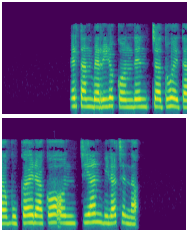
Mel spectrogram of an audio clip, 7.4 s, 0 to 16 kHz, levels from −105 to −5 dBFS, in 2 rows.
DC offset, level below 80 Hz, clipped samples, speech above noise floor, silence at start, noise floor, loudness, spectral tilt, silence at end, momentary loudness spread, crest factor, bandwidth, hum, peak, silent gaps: under 0.1%; -68 dBFS; under 0.1%; over 77 dB; 1.4 s; under -90 dBFS; -14 LUFS; -4 dB/octave; 1 s; 6 LU; 14 dB; 7.8 kHz; none; 0 dBFS; none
